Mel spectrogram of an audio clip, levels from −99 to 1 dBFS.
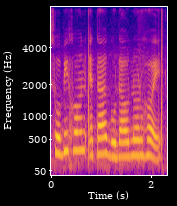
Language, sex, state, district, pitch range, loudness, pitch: Assamese, female, Assam, Kamrup Metropolitan, 235-300 Hz, -16 LUFS, 245 Hz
